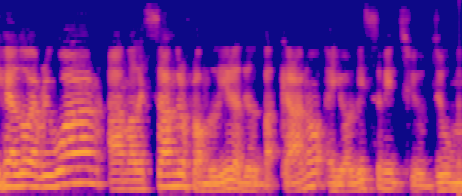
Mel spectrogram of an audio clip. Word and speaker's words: L'Ira del Baccano: Can you pronounce for me the name of the band, please? Yes, of course. It's Lira del Baccano.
